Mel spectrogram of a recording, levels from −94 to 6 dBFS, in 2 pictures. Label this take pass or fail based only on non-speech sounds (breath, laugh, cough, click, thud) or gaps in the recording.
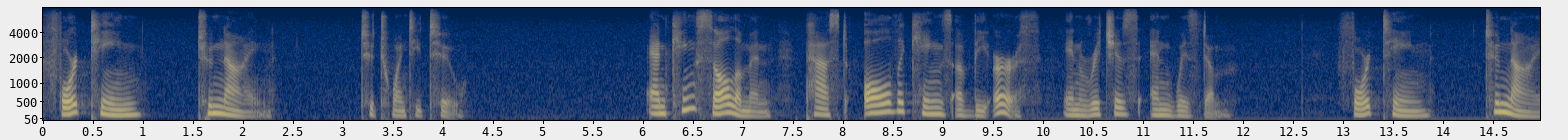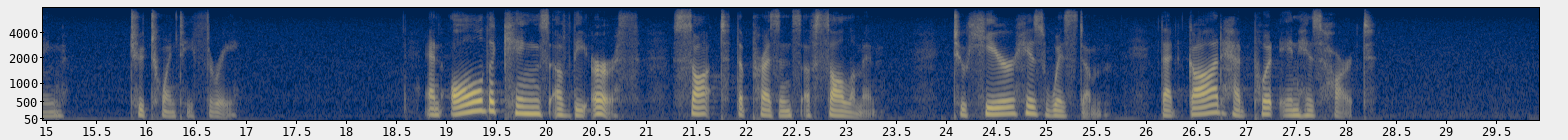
pass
